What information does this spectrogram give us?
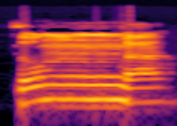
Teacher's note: মিমের উপরে তাসদিদ রয়েছে, গুণ হবে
